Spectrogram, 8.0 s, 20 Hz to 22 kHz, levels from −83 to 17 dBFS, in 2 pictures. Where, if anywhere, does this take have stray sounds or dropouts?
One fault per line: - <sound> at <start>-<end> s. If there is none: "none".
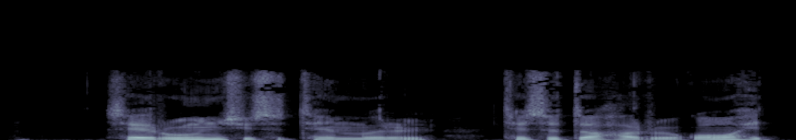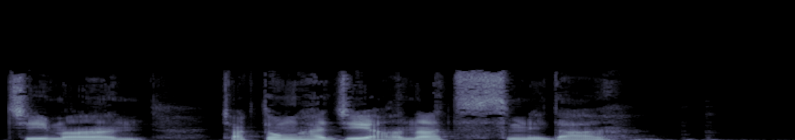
none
